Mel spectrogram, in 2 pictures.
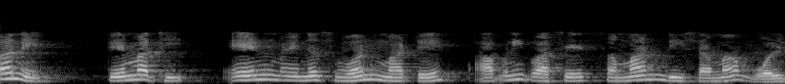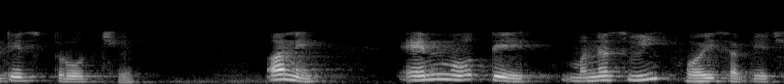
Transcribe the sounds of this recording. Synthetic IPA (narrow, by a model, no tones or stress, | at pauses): əne | t̪emãt̪ʰi | enmainəsʋənmaʈea̰pɳipasesəmand̪iʃamãʋɔlʈed͡ʒtɾodt͡ʃʰḛ | əne | enmõt̪emənəsʋiɦojʃəket͡ʃʰe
